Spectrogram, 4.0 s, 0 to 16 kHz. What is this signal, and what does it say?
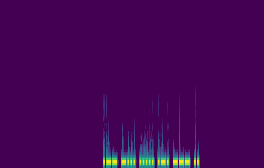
Morse code, heard as a keyed tone, about 53 wpm, 700 Hz. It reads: WB5ROI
